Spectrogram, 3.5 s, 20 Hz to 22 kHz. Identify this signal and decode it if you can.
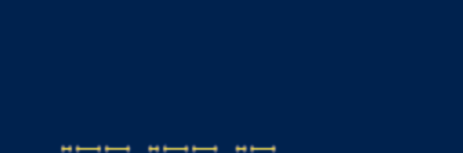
Morse code, heard as a keyed tone, about 22 wpm, 700 Hz. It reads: WWA
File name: ARRL Sections v2 - 22wpm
